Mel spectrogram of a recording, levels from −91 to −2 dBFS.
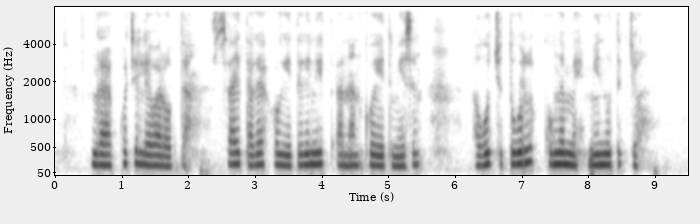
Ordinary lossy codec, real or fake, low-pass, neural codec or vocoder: none; fake; 7.2 kHz; vocoder, 24 kHz, 100 mel bands, Vocos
